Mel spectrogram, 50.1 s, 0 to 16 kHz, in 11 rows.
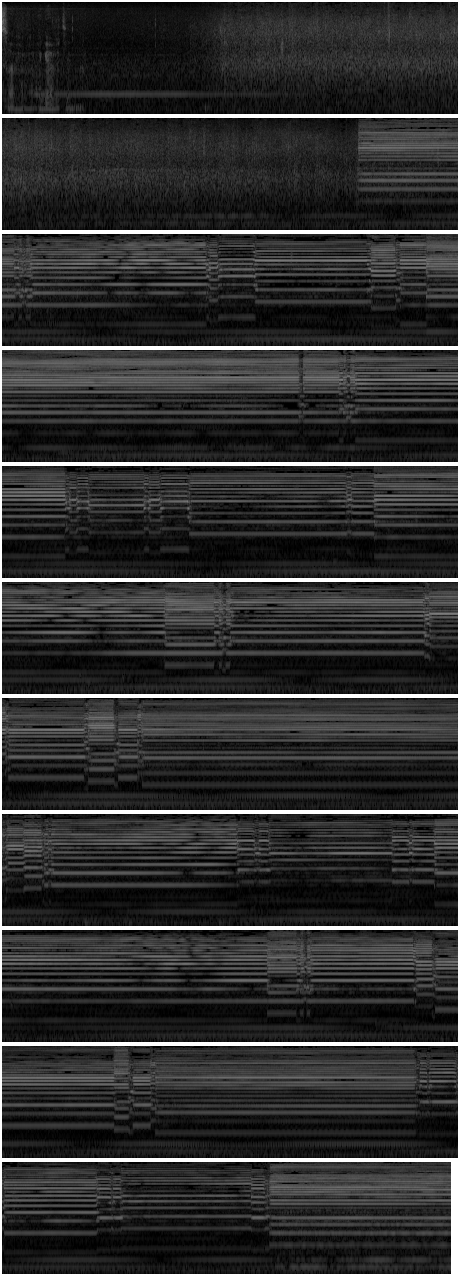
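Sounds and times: bagpipe chanter playing slow tune: 0.0 - 50.0
bagpipe drones: 0.0 - 50.0
steady hiss: 1.0 - 8.2.

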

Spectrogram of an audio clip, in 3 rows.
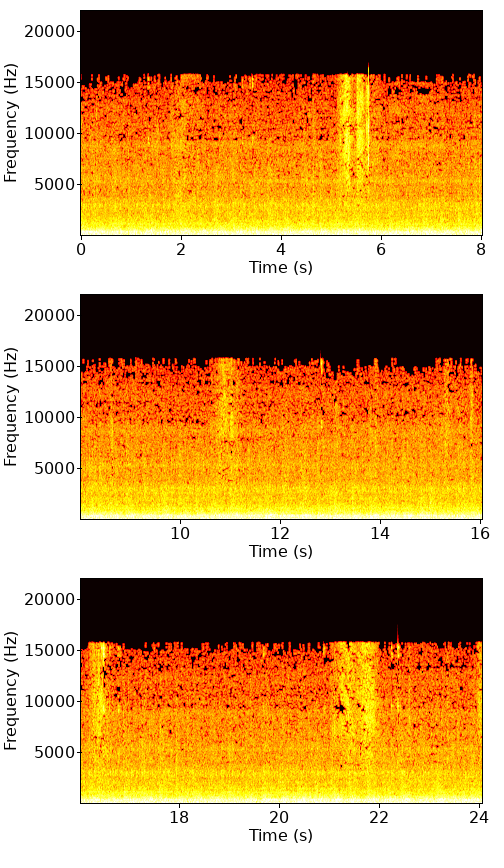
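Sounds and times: low mechanical hum: 0.0 - 24.0
faint rustles: 5.1 - 6.0.

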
